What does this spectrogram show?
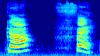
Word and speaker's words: café: Então, café. Qual foi a sílaba tônica? Fé.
